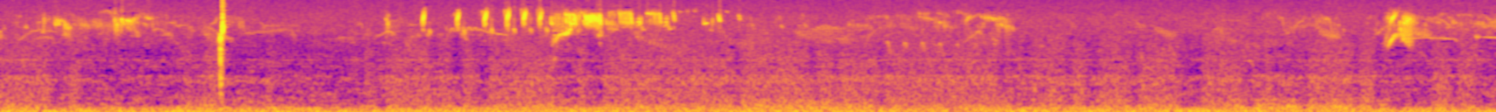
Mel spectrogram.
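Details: Black-headed wagtail (Motacilla flava feldegg) giving thin, high chirps in a quick run of short notes, then a lone call near the end, over a steady low rural hum.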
